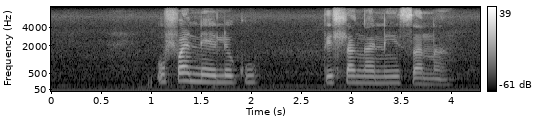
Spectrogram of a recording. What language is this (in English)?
Tsonga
